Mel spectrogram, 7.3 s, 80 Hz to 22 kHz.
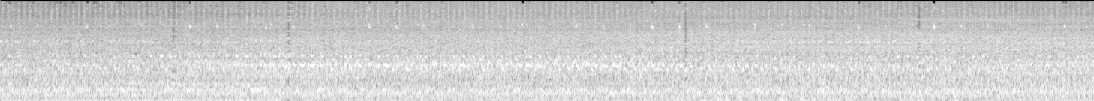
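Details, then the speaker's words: $500 VW turbo Beetle, air-cooled, just started after battery revival, warming up: steady, even idle with busy air-cooled clatter, no misses or surges; quiet and running fine. "I'm surprised though it started a little bit warm up nice and quiet though"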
